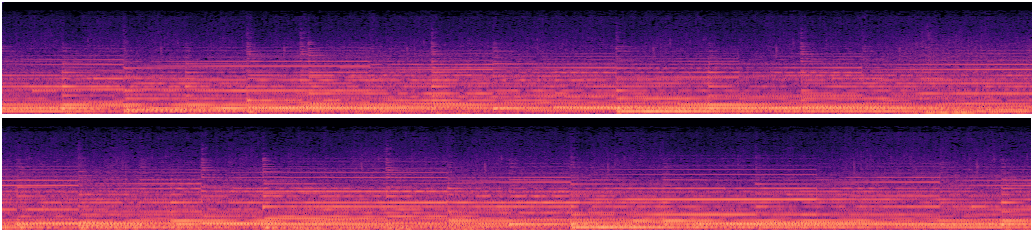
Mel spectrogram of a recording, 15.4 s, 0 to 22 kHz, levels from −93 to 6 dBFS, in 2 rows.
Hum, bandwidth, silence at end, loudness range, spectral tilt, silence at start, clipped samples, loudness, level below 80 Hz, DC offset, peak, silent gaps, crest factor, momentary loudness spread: none; 7.8 kHz; 0 s; 1 LU; -9 dB/octave; 0 s; under 0.1%; -17 LUFS; -32 dBFS; under 0.1%; -4 dBFS; none; 12 dB; 3 LU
